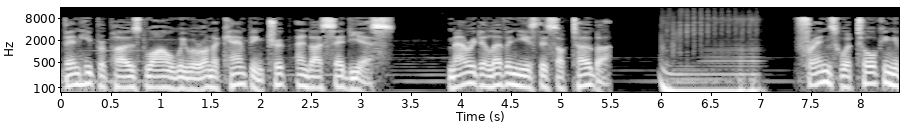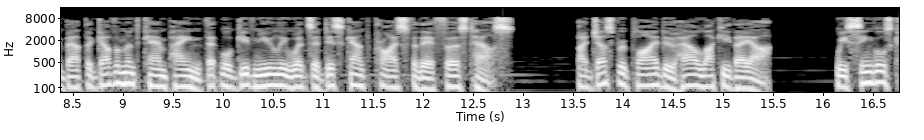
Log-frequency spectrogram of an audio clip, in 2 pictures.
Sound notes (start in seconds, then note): 6.0 electrical noise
